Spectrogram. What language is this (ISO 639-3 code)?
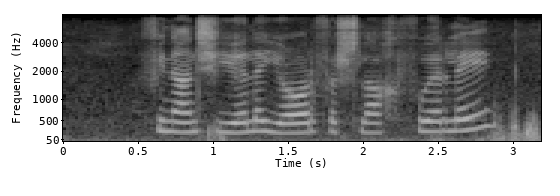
afr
